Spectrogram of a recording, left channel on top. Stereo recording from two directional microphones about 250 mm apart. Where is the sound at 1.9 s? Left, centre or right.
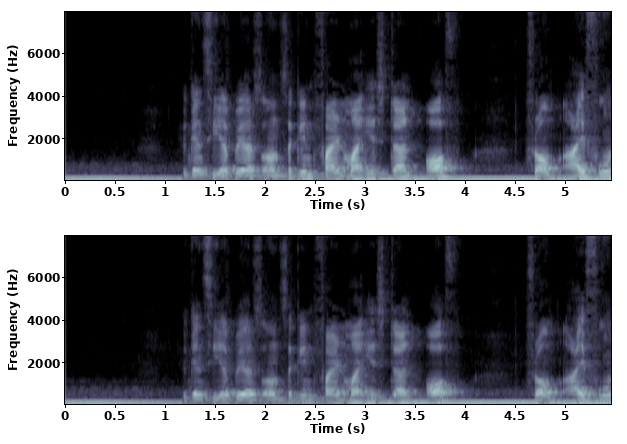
Centre.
